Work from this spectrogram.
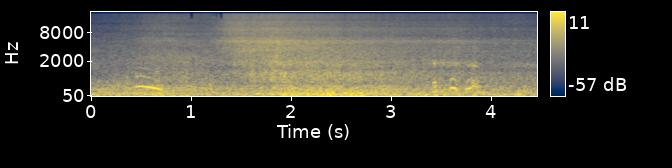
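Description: Steady roar of surf with waves breaking nearby on a beach at Scotts Head, New South Wales, wind buffeting the microphone, and no voices.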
